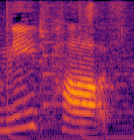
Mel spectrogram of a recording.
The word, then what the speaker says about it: Neidpath: know get deeper into it the land of neat paths which is how it's pronounced actually belongs to three generations of families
